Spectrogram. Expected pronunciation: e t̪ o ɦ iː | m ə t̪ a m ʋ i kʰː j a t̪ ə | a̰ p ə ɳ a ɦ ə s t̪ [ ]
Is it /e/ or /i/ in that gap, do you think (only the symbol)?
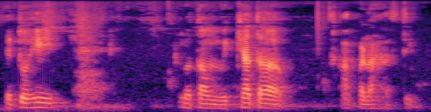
i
